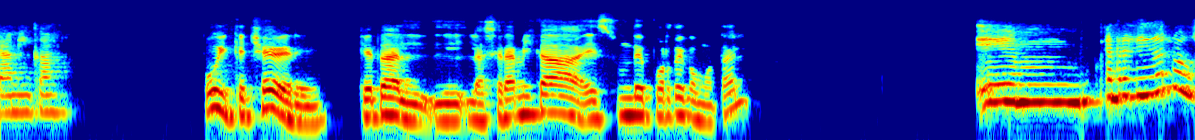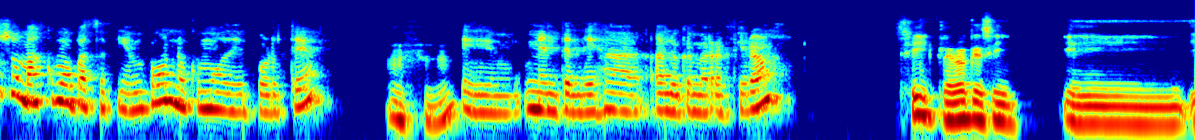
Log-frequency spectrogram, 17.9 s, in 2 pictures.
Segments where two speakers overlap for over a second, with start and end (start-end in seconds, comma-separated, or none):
none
